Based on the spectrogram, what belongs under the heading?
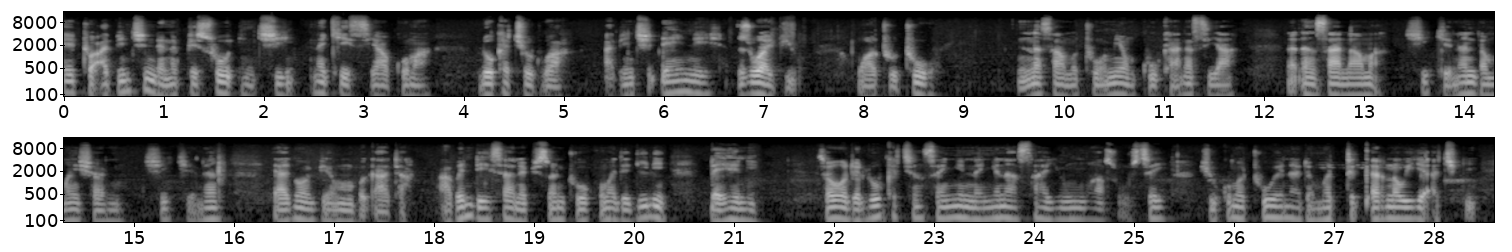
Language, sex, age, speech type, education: Hausa, male, 30-45, spontaneous, tertiary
